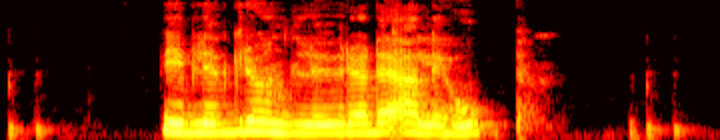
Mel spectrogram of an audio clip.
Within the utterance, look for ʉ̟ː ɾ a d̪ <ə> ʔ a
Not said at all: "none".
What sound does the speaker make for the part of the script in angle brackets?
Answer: ə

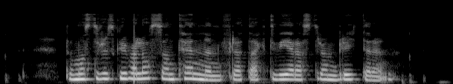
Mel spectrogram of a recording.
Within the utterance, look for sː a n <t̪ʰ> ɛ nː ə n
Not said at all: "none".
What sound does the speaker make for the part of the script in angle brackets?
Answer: t̪ʰ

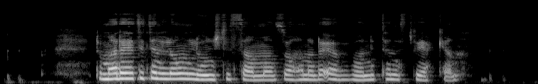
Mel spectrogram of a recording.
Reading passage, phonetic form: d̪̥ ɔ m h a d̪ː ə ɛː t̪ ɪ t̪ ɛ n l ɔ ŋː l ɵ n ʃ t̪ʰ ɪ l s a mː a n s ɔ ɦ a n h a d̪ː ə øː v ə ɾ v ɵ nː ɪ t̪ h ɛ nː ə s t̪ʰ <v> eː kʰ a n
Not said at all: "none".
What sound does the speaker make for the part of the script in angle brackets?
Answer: v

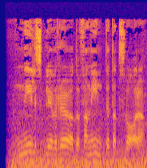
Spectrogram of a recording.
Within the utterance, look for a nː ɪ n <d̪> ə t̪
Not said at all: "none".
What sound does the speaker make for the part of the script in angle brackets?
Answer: t̪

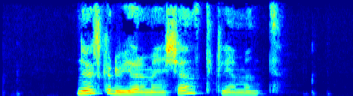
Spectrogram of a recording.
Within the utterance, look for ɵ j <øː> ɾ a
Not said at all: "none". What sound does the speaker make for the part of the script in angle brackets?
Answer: œː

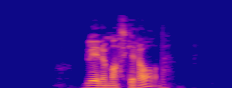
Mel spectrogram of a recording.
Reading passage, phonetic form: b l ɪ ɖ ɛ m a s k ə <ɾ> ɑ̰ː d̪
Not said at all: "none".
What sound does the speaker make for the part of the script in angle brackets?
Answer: ɾ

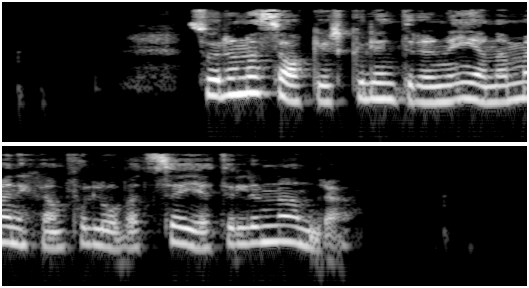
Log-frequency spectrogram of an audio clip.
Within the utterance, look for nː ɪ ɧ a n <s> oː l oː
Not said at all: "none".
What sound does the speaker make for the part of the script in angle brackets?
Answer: f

